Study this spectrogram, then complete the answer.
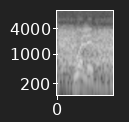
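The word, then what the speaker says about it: Wallemme: Pour la prononciation, c'est Varmuz, on dit bien Varmuz et on dit Wallem. On reste bien d'accord là-dessus.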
